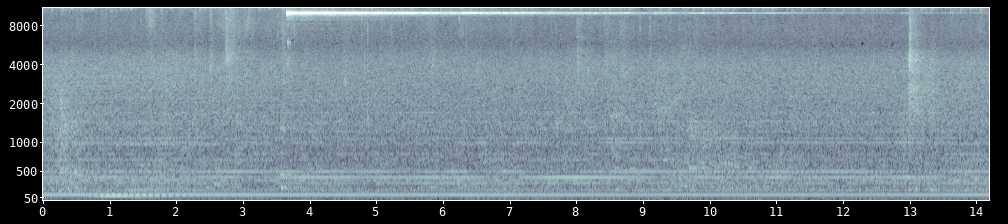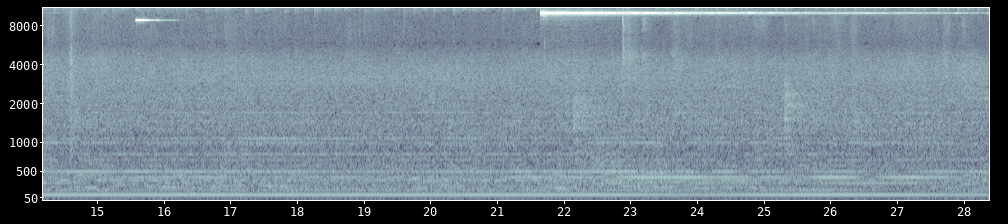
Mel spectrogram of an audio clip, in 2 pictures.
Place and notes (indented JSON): {
  "title": "Berlin, Hamburger Bhf, exhibition - berlin, hamburger bhf, exhibition",
  "date": "2012-02-07 15:31:00",
  "description": "Inside the right wing of the exhibition building on the first floor. The sound of the Ikeda exhibition db and visitors walking around - here the black room.\nsoundmap d - social ambiences, art places and topographic field recordings",
  "latitude": "52.53",
  "longitude": "13.37",
  "altitude": "38",
  "timezone": "Europe/Berlin"
}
